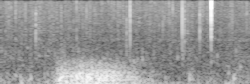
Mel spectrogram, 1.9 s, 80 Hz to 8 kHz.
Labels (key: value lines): label: biophony, growl
recorder: SoundTrap 500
